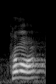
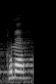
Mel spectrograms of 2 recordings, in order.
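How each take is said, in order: First: Higher and louder call, like to a dog. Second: Said in the usual way. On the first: Retold or imitated. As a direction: call it out across the yard. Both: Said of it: "It's pretty easy for you to just say".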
